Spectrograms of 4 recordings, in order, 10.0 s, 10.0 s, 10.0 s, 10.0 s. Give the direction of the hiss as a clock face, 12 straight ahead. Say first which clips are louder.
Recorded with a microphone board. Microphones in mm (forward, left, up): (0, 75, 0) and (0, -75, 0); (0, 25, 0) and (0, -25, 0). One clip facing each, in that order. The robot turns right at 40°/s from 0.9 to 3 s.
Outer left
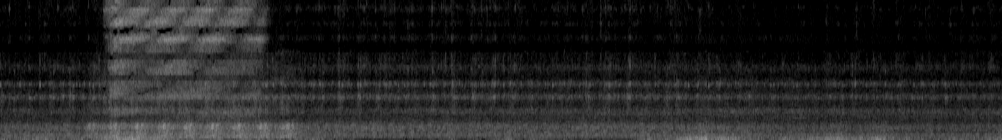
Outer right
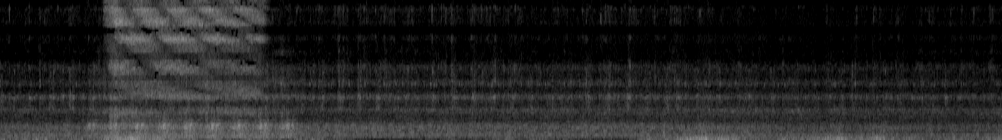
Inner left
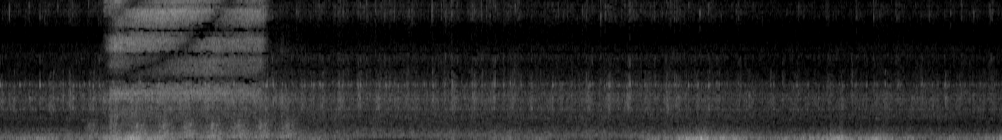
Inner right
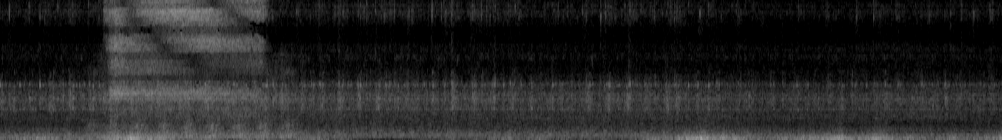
Outer left 1 dB, inner left 1 dB; 7 o'clock.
